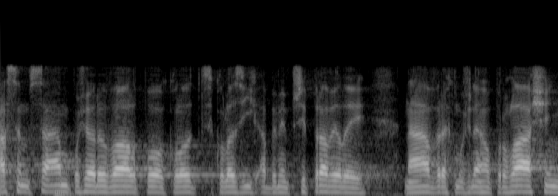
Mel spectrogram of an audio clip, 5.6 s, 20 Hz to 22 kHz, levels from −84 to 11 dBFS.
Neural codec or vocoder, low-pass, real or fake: none; 5.4 kHz; real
